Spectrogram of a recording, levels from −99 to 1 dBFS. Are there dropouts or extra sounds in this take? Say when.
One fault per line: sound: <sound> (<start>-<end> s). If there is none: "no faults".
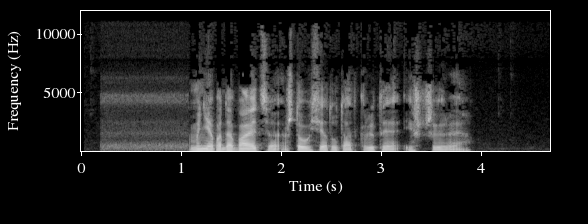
no faults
